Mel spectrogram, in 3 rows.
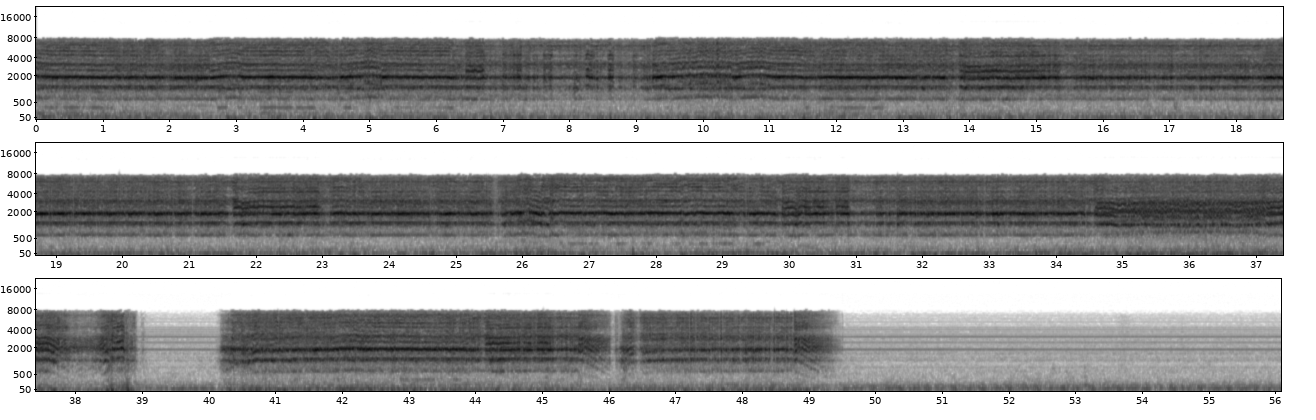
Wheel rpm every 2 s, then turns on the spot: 160, 160, 160, 160, 160, 160, 160, 160, 160, 160, 160, 160, 160, 160, 160, 160, 160, 160, 140, 0, 110, 160, 140, 120, 90, 0, 0, 0.
none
